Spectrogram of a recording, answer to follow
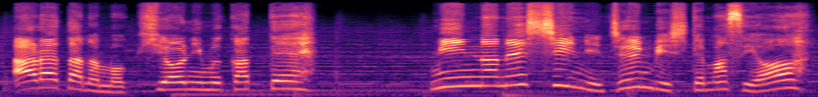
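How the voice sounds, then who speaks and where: Anime game athletics coach: confident, brisk, fast-talking, with animated high delivery. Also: female voice, faint music behind. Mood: energetic. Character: brisk, confident, energetic female athletic coach, tough and proud. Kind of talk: Japanese anime-style game voice acting.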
